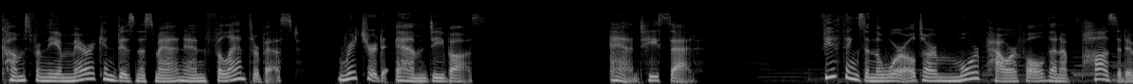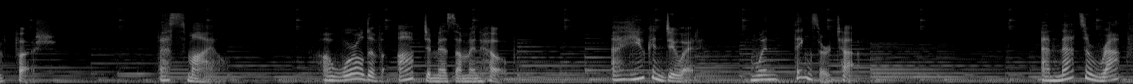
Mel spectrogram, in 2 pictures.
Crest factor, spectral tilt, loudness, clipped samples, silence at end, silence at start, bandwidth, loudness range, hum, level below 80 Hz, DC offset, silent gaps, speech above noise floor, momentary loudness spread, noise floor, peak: 18 dB; -6 dB/octave; -30 LUFS; under 0.1%; 0 s; 0 s; 14.5 kHz; 5 LU; none; -62 dBFS; under 0.1%; none; over 61 dB; 16 LU; under -90 dBFS; -12 dBFS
